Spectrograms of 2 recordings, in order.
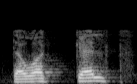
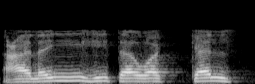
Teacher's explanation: فعلينا أن نسكن اللام ثم نأتي بشدة التاء ثم همس التاء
